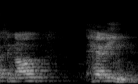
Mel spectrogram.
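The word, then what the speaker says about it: phenolphthalein: तो फिनोप्थेलीन एक बार आप देख लो दोबारा से, पी एच ई एन ओ L, phenol, ठीक है, पी साइलेंट था, फिनोप्थेलीन, टी एच ए एल ई आई एन, फिनोप्थेलीन।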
